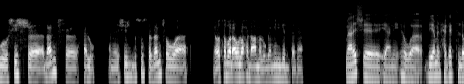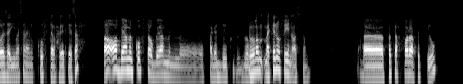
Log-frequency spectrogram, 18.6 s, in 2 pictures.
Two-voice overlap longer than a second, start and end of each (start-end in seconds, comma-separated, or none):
none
